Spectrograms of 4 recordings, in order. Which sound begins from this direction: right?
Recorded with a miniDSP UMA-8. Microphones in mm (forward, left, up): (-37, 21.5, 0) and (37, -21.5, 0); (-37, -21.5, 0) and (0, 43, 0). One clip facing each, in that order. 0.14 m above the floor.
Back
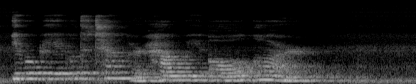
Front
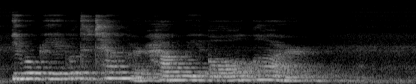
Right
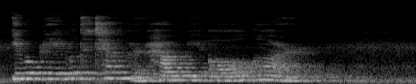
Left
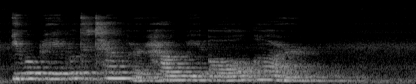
A woman speaking, at 0.1 s.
